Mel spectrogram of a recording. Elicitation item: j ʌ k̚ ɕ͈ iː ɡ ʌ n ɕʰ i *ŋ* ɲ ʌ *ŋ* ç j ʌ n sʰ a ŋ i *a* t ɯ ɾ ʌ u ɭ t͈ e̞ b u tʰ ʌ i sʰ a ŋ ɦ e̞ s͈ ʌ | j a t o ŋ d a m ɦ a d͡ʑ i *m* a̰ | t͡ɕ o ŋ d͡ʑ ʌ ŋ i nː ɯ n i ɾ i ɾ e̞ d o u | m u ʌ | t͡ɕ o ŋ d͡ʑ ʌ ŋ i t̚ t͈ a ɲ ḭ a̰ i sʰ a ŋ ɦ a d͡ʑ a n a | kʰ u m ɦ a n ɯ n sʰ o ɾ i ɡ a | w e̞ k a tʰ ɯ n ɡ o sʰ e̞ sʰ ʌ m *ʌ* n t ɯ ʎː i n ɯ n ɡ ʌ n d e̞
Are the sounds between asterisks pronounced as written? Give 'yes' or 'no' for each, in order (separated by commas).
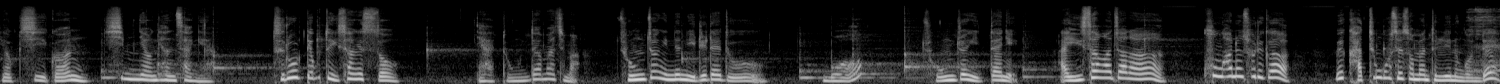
no, yes, yes, yes, no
